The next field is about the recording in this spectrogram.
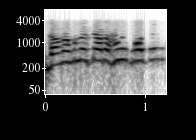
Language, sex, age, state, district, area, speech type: Bengali, male, 45-60, West Bengal, Hooghly, rural, conversation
